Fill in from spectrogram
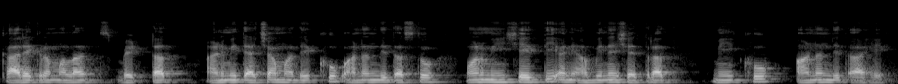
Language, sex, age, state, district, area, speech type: Marathi, male, 45-60, Maharashtra, Raigad, rural, spontaneous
